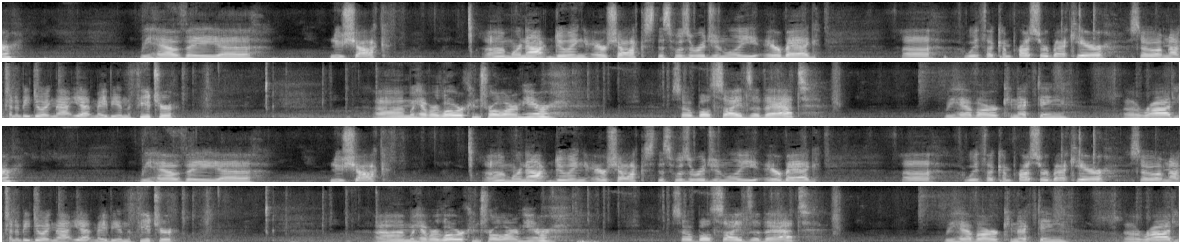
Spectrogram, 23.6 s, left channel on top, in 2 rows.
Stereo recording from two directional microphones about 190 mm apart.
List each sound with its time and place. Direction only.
1.4 s speech: 25° left (ahead or behind)
15.5 s speech: 20° left (ahead or behind)
18.5 s speech: 25° left (ahead or behind)
21.2 s speech: 10° left (ahead or behind)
